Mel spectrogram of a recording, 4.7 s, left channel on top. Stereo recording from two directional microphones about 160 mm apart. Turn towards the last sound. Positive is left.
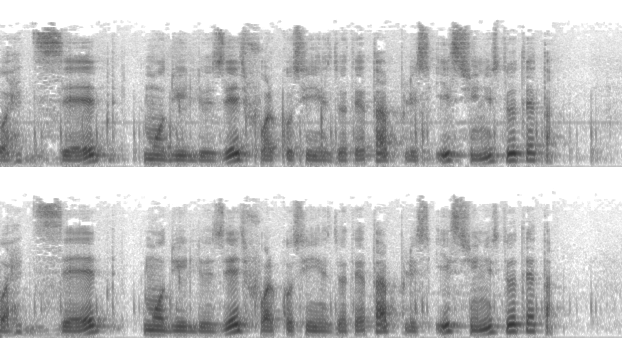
turn(degrees=-30)  # may be behind; listen again after turning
